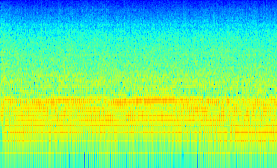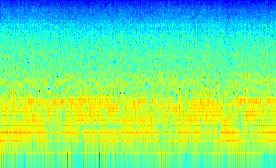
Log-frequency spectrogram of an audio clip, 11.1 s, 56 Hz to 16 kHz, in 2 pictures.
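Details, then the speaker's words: 5.3L LS truck engine on MegaSquirt MS2 with new IAC control and a ProComp cam: steady raised drone, idle stuck high despite IAC adjustment, owner suspects a vacuum leak; high idle speed. "i played with the idle air control it didn't seem to make much effect it's still running way up high in the rpms"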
